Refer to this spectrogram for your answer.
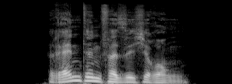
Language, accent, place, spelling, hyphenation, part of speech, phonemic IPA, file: German, Germany, Berlin, Rentenversicherung, Ren‧ten‧ver‧si‧che‧rung, noun, /ˈʁɛntn̩fɛɐ̯ˌzɪçəʁʊŋ/, De-Rentenversicherung.ogg
- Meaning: pension / annuity insurance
